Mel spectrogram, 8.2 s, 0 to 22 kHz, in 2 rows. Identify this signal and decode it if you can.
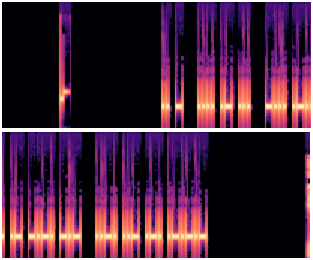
Morse code, heard as a keyed tone, about 40 wpm, 700 Hz. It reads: IT HAS BLACK FUR.
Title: Easy Phrases 40wpm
